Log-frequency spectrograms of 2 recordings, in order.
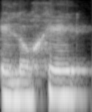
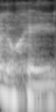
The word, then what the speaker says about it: Elohei: Aquí abajo tenemos la palabra Elohe o Elohei. Ya saben, la pronunciación dependerá la academia, el seminario, el instituto donde hayan estudiado.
